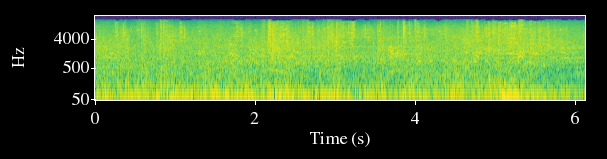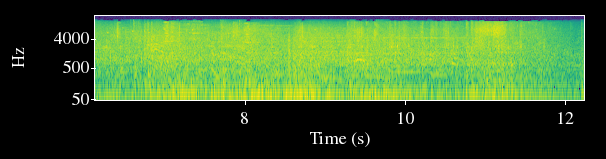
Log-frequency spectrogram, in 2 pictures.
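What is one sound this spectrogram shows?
Magic spells crackle and boom in a fight.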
